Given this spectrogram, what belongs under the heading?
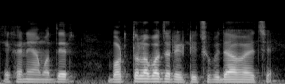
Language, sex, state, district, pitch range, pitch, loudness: Bengali, male, Tripura, West Tripura, 115-125 Hz, 115 Hz, -17 LUFS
